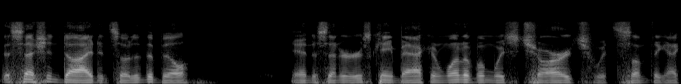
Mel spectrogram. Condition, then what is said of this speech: None; typical speech.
